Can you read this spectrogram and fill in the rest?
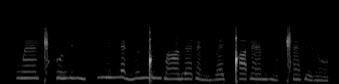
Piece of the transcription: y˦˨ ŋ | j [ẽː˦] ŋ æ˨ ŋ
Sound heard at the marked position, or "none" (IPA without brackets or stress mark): ẽː˦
